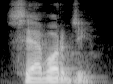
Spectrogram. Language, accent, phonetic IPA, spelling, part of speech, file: Catalan, Valencia, [siˈbɔɾ.ɣi], seaborgi, noun, LL-Q7026 (cat)-seaborgi.wav
- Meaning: seaborgium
